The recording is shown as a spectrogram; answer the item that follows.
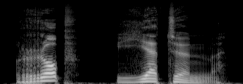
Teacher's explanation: There is a light emphasis on the first syllable of his last name.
